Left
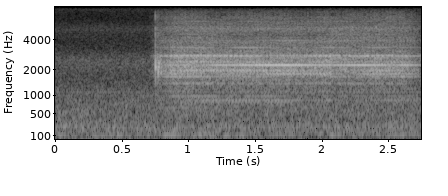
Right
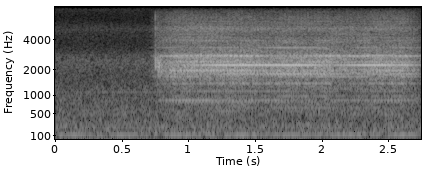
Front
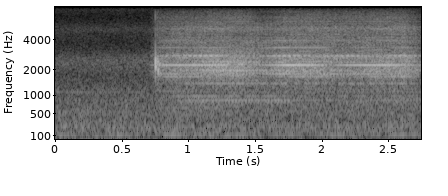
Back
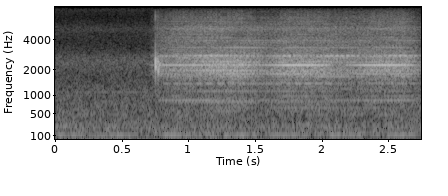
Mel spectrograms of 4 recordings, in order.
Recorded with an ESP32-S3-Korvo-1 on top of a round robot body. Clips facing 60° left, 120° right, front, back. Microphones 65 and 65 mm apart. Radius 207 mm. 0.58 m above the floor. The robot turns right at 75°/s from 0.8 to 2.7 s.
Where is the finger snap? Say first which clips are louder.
Left 3 dB, even; 90° left, 2.5 m; by 0.9 s 95° left, 2.5 m.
